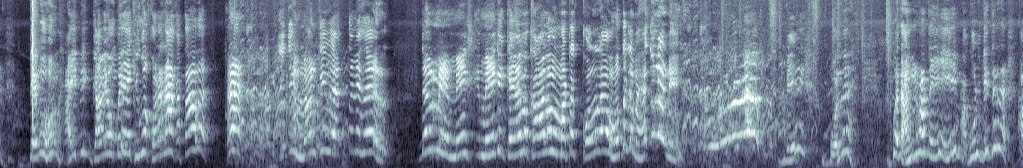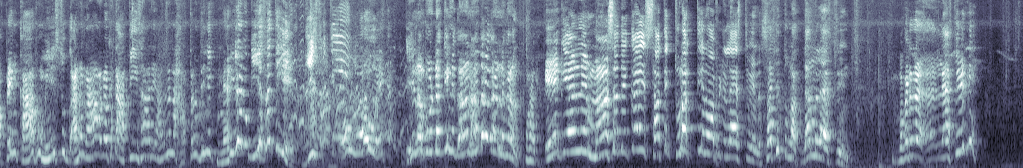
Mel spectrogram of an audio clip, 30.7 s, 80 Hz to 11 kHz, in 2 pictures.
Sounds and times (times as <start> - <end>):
Speech: 0.0 - 10.3, 11.6 - 30.1
Snicker: 3.4 - 5.7, 10.0 - 12.9, 19.3 - 22.4.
